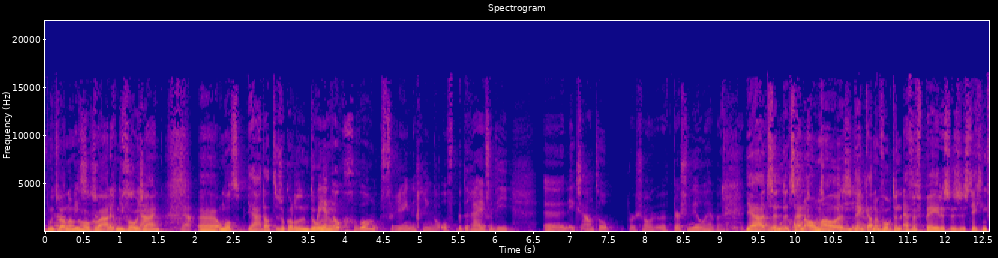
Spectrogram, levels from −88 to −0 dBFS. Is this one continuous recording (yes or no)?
yes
